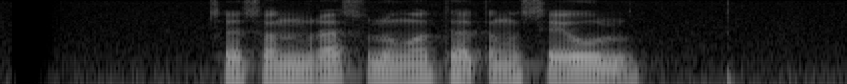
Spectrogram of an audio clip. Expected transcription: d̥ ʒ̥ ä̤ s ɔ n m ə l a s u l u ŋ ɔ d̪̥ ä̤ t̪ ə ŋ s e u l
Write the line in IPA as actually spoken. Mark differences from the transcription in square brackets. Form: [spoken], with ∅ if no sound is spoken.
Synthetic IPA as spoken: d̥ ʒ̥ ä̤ s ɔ n m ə [ɾ] a s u l u ŋ ɔ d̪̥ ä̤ t̪ ə ŋ s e u l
